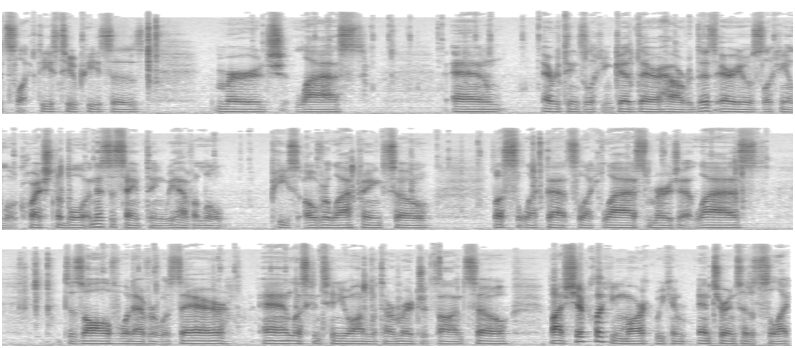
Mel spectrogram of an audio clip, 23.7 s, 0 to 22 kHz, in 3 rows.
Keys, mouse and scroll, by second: 0.0 shift+click, 0.6 middle click, 1.5 m, 2.5 click, 2.6 click, 2.6 m, 2.9-3.7 scroll down 3, 3.1 middle click, 3.7 shift+middle click, 4.4-5.0 scroll down 3, 4.8 shift+middle click, 5.2 middle click, 5.5 scroll down 1, 5.6 scroll up 4, 5.7 middle click, 5.7 shift+middle click, 6.2 2, 6.6 click, 7.0 KP_Decimal, 7.4 scroll down 1, 7.7 middle click, 8.2-8.5 scroll up 1, 8.5 2, 8.7 click, 9.0-11.0 middle drag, 10.3 right click, 11.0 click, 11.4 1, 11.7 click, 12.3 shift+click, 12.7-14.2 middle drag, 13.2 m, 14.2 click, 14.5 middle click, 14.6 click, 15.2 2, 15.5 click, 16.2 ctrl+x, 16.6 middle click, 16.8-18.1 scroll down 6, 17.2 shift+middle click, 18.0 shift+middle click, 18.3 scroll up 1, 18.5 middle click, 18.9 shift+middle click, 19.1 scroll up 1, 19.4 q, 21.4 click.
